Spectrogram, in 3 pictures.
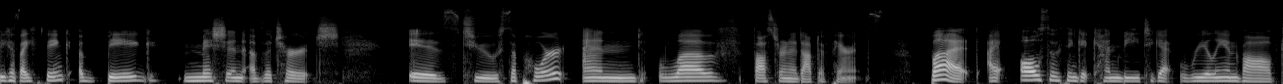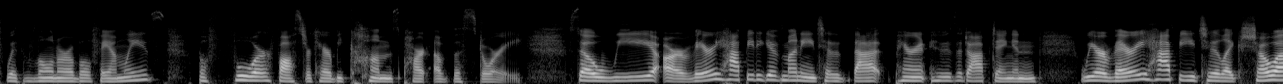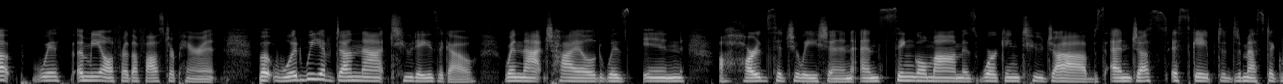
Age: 30-49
